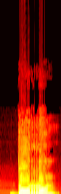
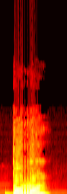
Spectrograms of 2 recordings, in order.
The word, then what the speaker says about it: Dorrón: Dorrón. D-O-D-R-O-N con acento en la última O. – ¿Felipe qué, perdón? – Dorrón. Dorrón, sabes que soy extranjero, no soy de aquí.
